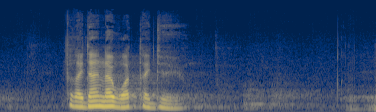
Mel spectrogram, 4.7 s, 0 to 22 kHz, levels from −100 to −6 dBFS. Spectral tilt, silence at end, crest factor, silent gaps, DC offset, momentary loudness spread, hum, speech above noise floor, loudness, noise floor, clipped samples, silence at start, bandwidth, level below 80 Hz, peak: -7.5 dB/octave; 0 s; 24 dB; none; under 0.1%; 19 LU; none; 37 dB; -29 LUFS; -65 dBFS; under 0.1%; 0.85 s; 10.5 kHz; -72 dBFS; -10 dBFS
